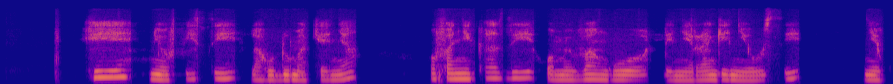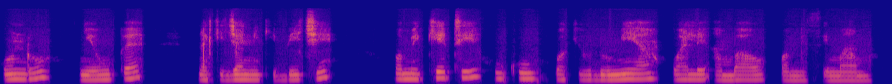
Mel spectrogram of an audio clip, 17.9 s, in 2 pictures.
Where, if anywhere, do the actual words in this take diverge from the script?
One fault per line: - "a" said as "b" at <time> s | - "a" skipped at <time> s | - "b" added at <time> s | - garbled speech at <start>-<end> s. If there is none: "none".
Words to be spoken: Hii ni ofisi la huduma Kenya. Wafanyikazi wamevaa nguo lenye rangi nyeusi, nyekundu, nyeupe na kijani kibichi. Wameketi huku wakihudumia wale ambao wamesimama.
none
